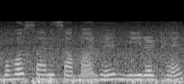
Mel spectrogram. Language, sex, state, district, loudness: Hindi, female, Uttar Pradesh, Etah, -15 LUFS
